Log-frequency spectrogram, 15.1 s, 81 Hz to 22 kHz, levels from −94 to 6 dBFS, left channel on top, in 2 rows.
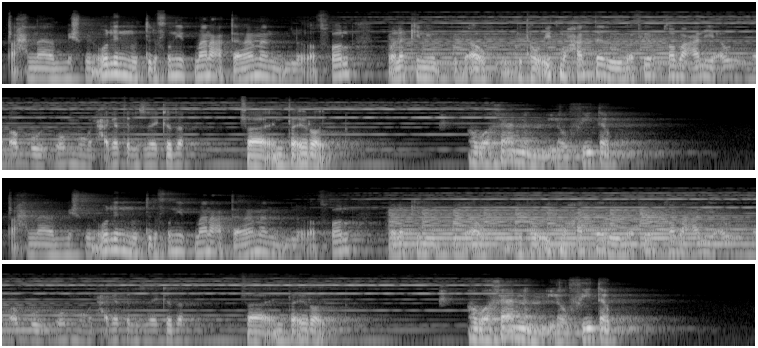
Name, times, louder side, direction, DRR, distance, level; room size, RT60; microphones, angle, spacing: voice 1, 0.1-3.5 3.9-9.4 9.9-10.8, left 5 dB, 45° left, 0.3 m, -25 dB
sound 1, 3.5-12.5, right 1 dB, 10° left, 1.4 m, -39 dB
Electric guitar, 3.9-11.5, right 5 dB, 85° right, 0.7 m, -31 dB
voice 2, 12.2-13.6, right 4 dB, 50° right, 0.6 m, -23 dB
12.0 x 8.0 x 8.7 m
head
